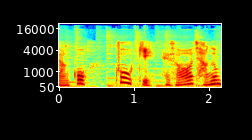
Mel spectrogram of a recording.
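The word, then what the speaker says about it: 空気: 모음 우와 우가 왔을 때 우우 쿠우끼 라고 발음하지 않고 쿠우끼 해서 장음 발음해 준다라는 거. 자, 이것도 마찬가지죠. 스지 숫자라는 표현이고요. 쯔가 라고 해서 통과 라는 뜻이죠. 자, 한자 한번 써보도록 할게요. 그래서 공기, 쿠기, 그죠?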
